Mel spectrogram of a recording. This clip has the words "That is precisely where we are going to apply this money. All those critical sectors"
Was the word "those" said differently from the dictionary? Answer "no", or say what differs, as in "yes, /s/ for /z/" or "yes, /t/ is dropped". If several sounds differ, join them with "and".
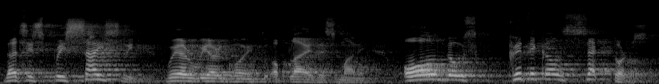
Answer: yes, /s/ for /z/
